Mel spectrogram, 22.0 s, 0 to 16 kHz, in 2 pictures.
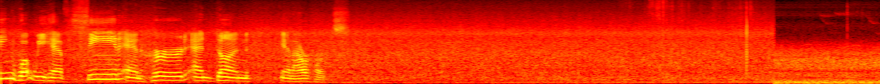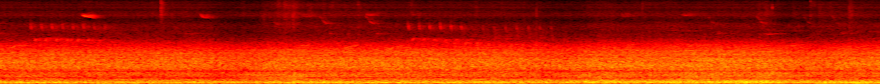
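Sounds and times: steady hiss: 0.0s - 9.7s
small birds chirping and trilling: 9.4s - 12.5s, 14.7s - 18.0s.

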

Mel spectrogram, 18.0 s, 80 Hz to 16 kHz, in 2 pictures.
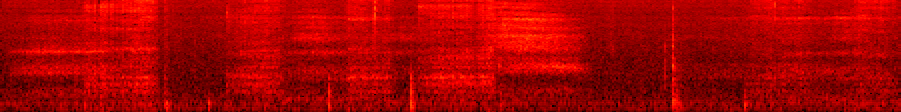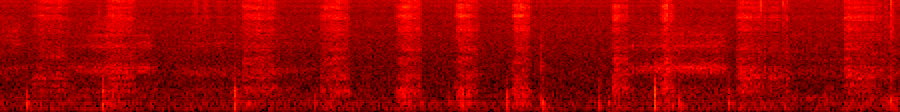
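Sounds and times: pencil ticking on page: 0.7s - 5.0s, 8.6s - 10.4s, 15.0s - 18.0s
pencil scratching on paper: 0.7s - 5.2s, 7.4s - 14.4s, 15.0s - 18.0s.

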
